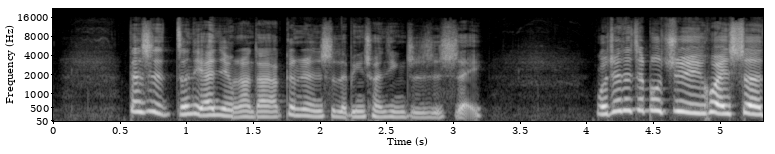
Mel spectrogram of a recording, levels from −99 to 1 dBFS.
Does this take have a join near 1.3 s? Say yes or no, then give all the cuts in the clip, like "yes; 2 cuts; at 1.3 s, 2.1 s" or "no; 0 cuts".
yes; 1 cut; at 1.3 s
